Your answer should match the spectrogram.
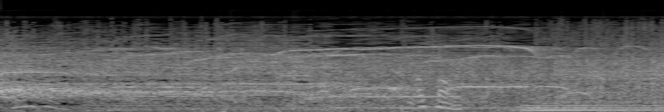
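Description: audience applause and cheering

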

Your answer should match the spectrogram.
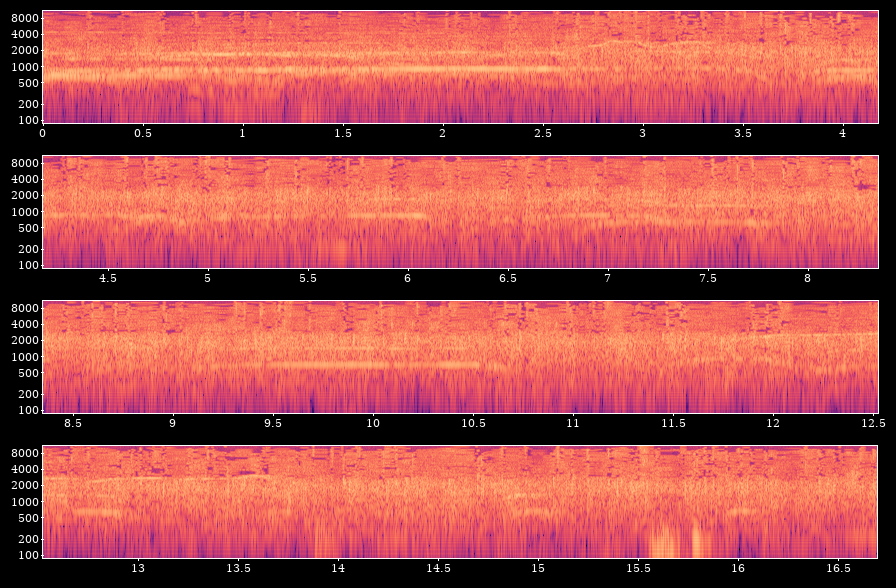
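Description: audience applause

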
